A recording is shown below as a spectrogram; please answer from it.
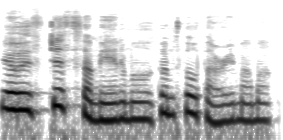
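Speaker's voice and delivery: a hint of a sorry pup apologizing; Buster's voice. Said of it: "that's what he looks like when he talks".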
